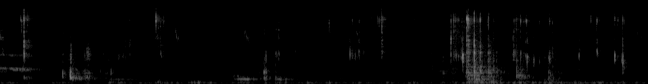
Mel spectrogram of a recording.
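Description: Faint wet chewing and lip smacks of a person eating soft, sticky fruit pulp, with a louder run of smacking a little past the middle.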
